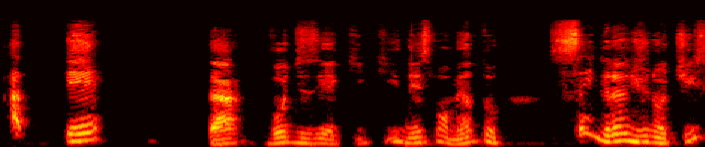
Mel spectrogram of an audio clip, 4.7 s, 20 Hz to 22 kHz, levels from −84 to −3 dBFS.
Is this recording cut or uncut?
uncut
